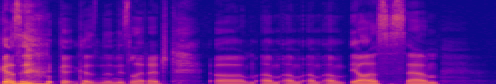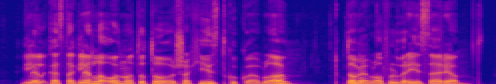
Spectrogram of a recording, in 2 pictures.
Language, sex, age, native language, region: Slovenian, female, 18-29, Slovenian, Drava region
